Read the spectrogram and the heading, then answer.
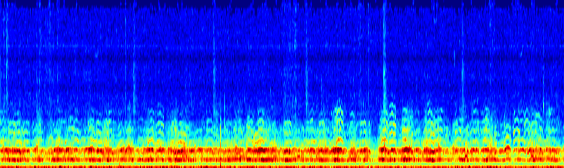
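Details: Many snow geese calling in Vigo County, a thick unbroken chorus of yelping honks from countless birds, some sharper individual notes standing out above steady low-pitched background noise.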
